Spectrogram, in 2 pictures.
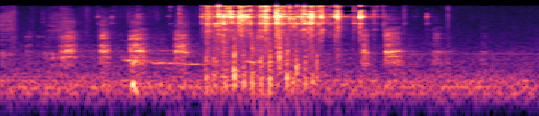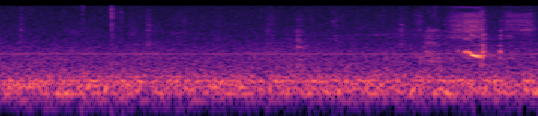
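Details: Beagle barking at squirrels: a quick run of sharp, high yelping barks over the first three seconds, then near silence with a low steady hum and one brief faint whine near the end.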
